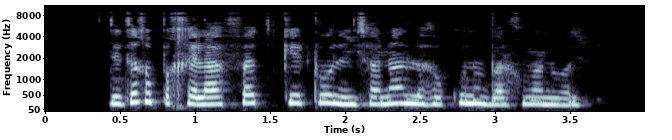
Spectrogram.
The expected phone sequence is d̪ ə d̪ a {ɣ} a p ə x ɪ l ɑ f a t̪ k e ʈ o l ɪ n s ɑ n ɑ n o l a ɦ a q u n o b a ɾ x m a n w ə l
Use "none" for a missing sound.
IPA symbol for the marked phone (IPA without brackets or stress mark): ɣ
